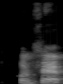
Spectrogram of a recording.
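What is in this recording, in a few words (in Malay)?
"konsep", Malay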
